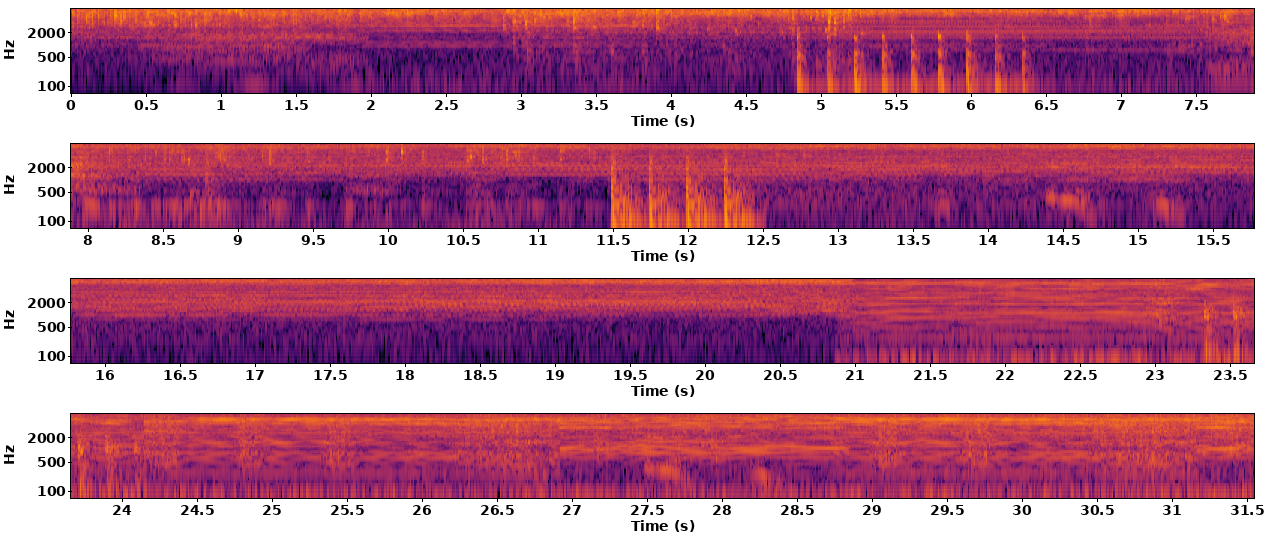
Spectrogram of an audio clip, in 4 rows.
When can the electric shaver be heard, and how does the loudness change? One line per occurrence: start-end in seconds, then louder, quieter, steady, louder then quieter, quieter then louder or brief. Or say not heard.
0.0-31.5 louder.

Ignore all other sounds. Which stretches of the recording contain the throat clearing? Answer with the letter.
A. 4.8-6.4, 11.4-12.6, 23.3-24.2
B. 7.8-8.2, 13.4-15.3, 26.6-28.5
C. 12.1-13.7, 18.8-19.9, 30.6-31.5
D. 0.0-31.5
B.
